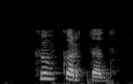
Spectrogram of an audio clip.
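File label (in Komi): "кывкӧртӧд", Komi, female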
